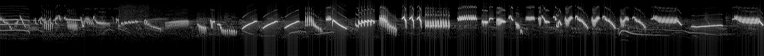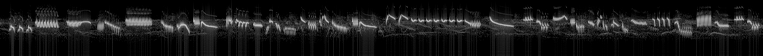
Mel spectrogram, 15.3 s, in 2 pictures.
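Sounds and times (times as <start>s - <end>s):
skylark singing: 0.0s - 15.2s.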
